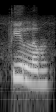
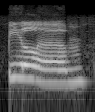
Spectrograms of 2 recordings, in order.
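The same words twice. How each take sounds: First: It is pronounced in the educated standard way. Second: It is pronounced with a regional dialect pronunciation. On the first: The speaker is well educated. "Ragam terpelajar itu dipengaruhi tingkat pendidikan" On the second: The speaker is influenced by a local dialect. "dialek itu non-terpelajar, atau terpengaruh logat daerah"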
